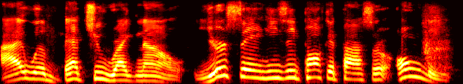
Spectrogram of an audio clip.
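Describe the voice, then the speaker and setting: Guy pushing hard in a sports argument, lively pitch, dull dry sound. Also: measured pace, no room sound. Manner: insistent, repeats himself. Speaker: panelist. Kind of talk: heated sports debate. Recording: muffled phone audio.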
